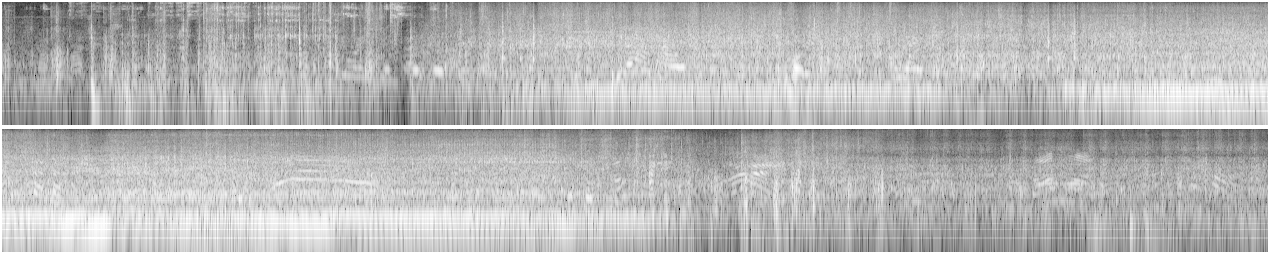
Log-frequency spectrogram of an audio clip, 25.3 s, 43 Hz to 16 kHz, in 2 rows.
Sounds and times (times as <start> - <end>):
Motorboat, speedboat: 4.1 - 25.3.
